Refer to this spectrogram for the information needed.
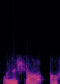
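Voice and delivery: words stretched through a yawn. Real, not acted. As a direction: talk mid-yawn, sleepy. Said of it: "and I'm yawning".

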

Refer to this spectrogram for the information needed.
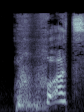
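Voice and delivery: very high-pitched, incredulous question; shocked reply. Retold or imitated. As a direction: imitate a stunned friend on the phone. Acting out John's shocked reply.

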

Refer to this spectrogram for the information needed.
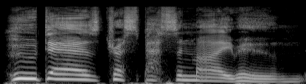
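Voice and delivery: slow, loud, high creature voice; demanding monster. Acted. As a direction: boom it out like a monster queen. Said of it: "it demands".

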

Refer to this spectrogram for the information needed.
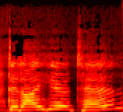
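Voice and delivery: high, lilting teacher-auctioneer call; a light warble up to the crowd; warbling auctioneer. A narrator's reading. Missus McClure warbling to the gym crowd, lightly voiced. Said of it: "warbled Missus McClure".

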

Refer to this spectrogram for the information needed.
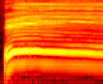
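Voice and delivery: long, high, loud cheer; drawn-out triumphant shout; celebratory cheer. Real, not acted. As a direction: cheer at full voice. Cheers the completed intro take.

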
